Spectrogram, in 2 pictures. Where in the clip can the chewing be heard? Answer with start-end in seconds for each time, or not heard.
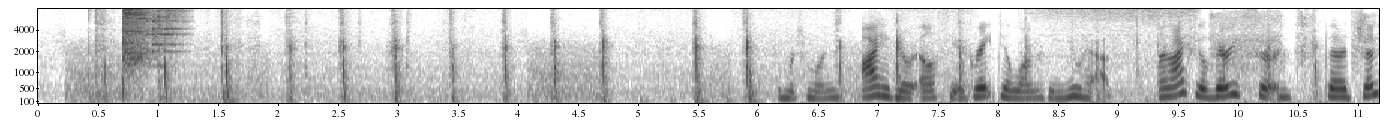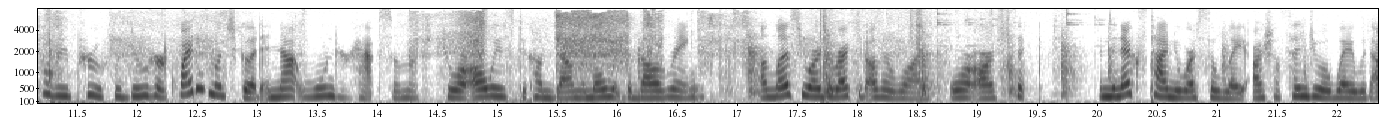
not heard.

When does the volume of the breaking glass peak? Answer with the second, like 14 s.
1 s.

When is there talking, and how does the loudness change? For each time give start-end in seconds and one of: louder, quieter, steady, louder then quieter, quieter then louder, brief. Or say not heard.
6.2-22.3 steady.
